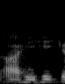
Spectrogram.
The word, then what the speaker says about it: Ajijic: And Ajijic is spelled A-J-I-J-I-C. It's the name of the town we're sitting in right now. It's not a Spanish word. It's a Nahuatl word, one of the ancient languages of Mexico.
